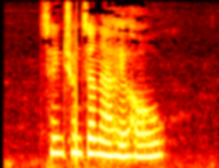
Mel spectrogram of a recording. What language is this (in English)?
Cantonese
